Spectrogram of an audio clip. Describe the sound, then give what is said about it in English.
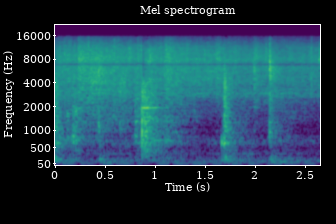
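Garlic stir-fried in a pan with a ladle, in moisture released from turkey, makes a steady bright sizzle broken by a few sharp ladle scrapes and stirs. “All right, dump in your garlic in. Stir fry that up with your ladle.”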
